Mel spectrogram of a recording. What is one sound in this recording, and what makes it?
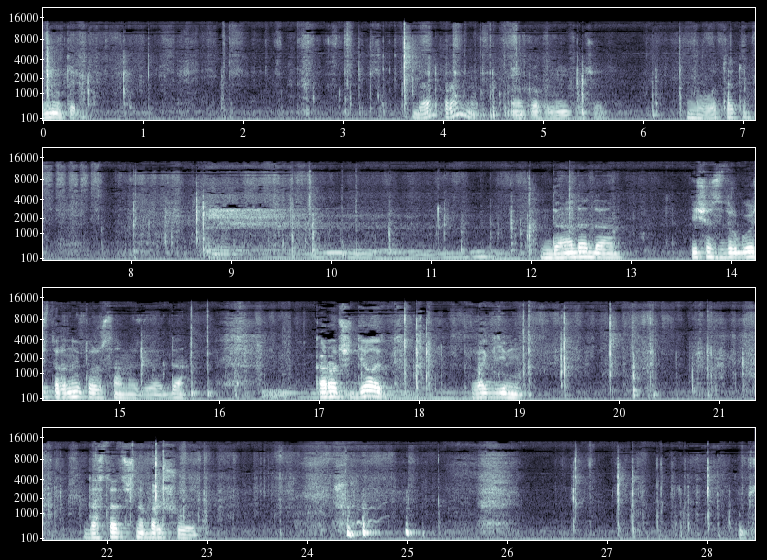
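Paper rustles as it is folded.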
